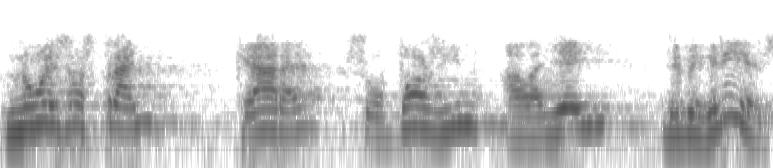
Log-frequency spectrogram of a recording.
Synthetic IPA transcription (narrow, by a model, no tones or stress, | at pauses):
noezəst̪ɾaɲ | keaɾə | supɔzinələʎejd̪əβeɣɾies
